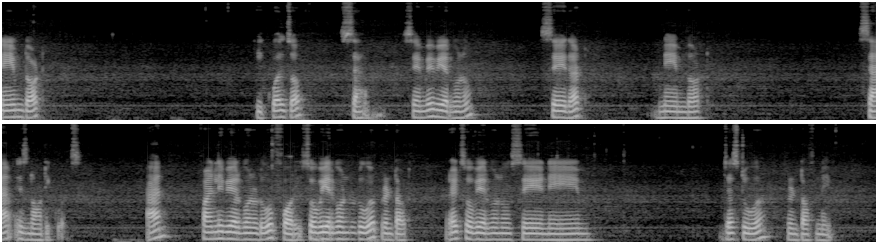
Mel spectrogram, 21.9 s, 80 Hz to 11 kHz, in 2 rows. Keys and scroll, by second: 2.6 Return, 14.4 Return, 19.6 Tab, 21.4 Tab, 21.4 Return.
